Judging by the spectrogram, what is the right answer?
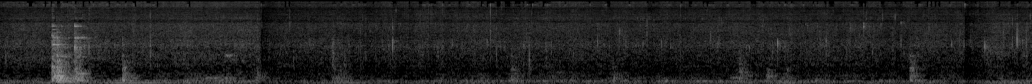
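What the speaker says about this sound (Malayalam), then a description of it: "നമ്മൾ ഹൈ ഫ്ലെയിമിൽ തന്നെ വെച്ച് നന്നായി ഇളക്കി കൊടുക്കുക" Red and green capsicum stir-frying in a pan over a high flame, a soft rain-like sizzle throughout with a few light scrapes of stirring, fairly quiet and close.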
